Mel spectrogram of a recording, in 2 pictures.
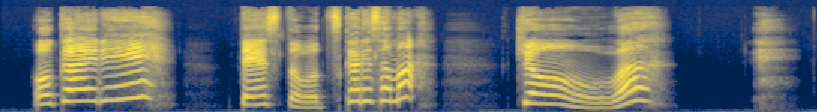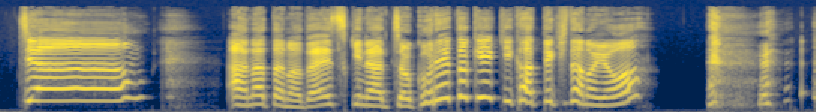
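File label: voice sample, gentle older sister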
